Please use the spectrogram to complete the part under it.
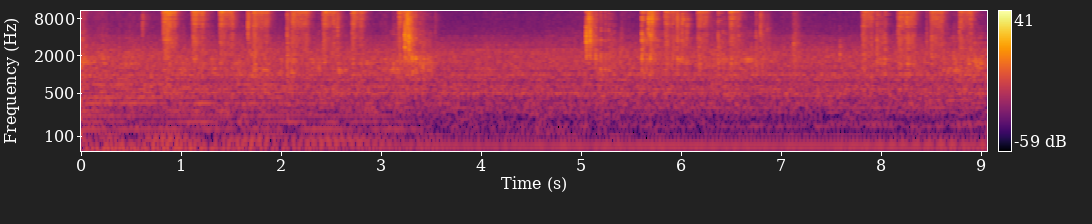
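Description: A spray can hisses in short, repeated bursts.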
